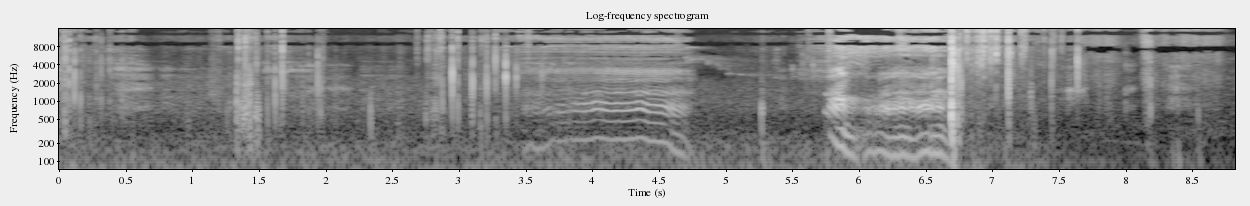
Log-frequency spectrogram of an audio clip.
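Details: Ruby, a female Cairn Terrier, vocalizes in excitement before a walk. She gives two drawn-out, wavering, moaning yowls, the second louder and higher. Light shuffling and clicks are heard in the background.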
